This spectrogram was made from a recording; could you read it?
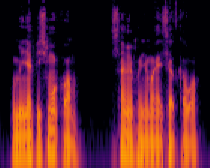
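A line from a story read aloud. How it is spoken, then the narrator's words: Soft smiling voice. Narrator (Russian): мягко улыбнулся Омельченко и добавил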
